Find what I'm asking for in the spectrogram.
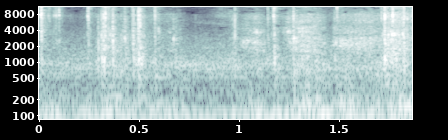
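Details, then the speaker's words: Chainsaw chain pulled round by hand: sharp, uneven clicks about four a second and the chain tightening when it should stay loose, a worn drive sprocket needing replacement. "it doesn't, you hear that clicking? And look at the chain tightens up like that. See that? When the chain should be loose like that. Watch. Look at that chain. That means you need a new sprocket."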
